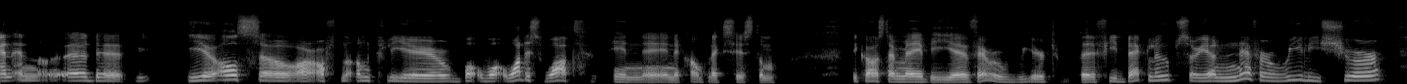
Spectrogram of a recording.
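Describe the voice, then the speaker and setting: Against a quiet background, the speech moves at a fairly slow pace. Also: man. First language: non-native English speaker. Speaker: safety culture speaker. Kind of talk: lecture. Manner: halting, many fillers.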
